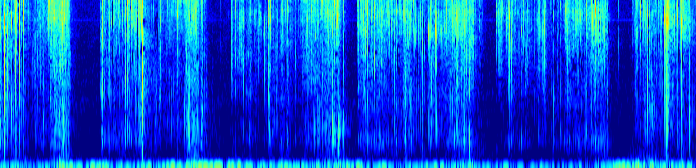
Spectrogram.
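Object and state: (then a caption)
Glitter slime with star confetti. Long pastel nails press and poke into a flat, solid disc of gold glitter slime sprinkled with small star confetti. The slime gives off dense crackling, crinkly bursts with sticky pops, broken by brief quiet pauses between presses.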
